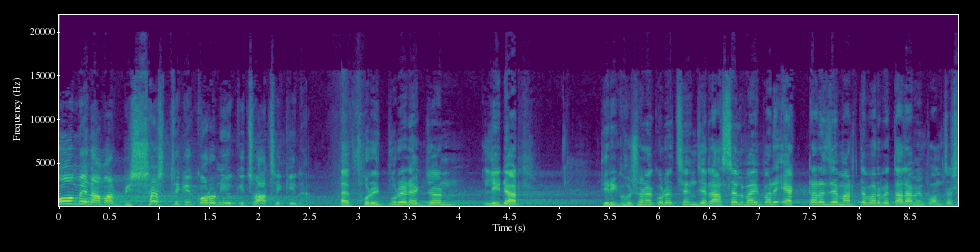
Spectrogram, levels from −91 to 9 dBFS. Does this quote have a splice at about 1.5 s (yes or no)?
no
